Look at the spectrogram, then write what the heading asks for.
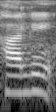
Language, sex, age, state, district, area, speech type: Marathi, female, 30-45, Maharashtra, Yavatmal, rural, read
